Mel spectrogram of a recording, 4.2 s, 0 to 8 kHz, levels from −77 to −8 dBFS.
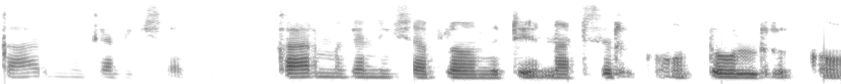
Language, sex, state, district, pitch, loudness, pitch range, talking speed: Tamil, male, Karnataka, Chamarajanagar, 125 Hz, -39 LUFS, 120-130 Hz, 45 wpm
